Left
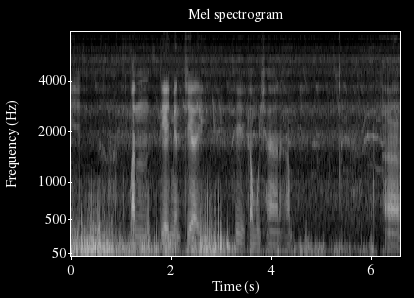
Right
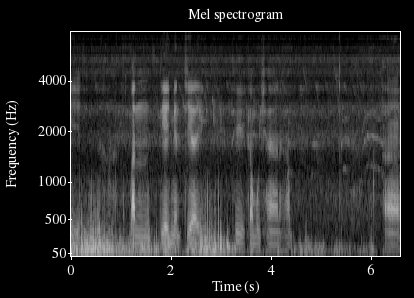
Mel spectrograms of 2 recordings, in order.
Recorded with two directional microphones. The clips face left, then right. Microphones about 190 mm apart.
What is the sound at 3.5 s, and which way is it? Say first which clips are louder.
Speech: right 4 dB; 30° right (ahead or behind).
